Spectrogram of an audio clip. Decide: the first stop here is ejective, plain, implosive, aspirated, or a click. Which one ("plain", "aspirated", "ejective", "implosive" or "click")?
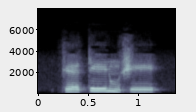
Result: plain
